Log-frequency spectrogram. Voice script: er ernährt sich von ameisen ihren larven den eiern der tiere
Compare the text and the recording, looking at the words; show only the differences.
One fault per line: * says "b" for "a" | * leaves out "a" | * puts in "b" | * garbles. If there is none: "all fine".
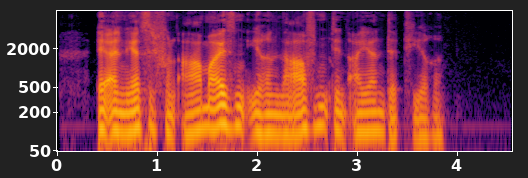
all fine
